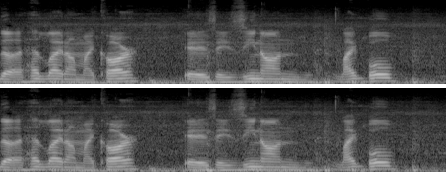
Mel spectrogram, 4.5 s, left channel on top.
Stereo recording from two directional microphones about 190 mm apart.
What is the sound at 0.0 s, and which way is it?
Speech, 15° right (ahead or behind).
